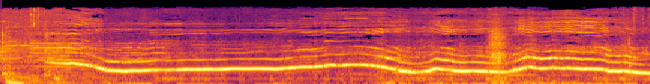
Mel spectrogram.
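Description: A dog howls in one long, sustained, wavering cry that rises and dips in pitch, loud and close, with faint music playing underneath throughout.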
